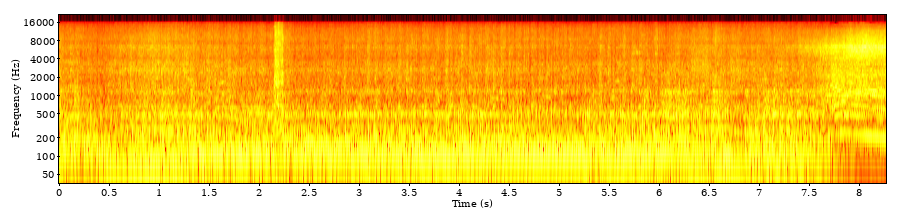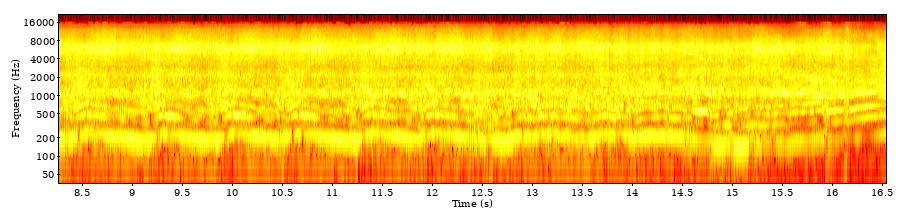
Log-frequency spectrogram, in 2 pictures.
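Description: Rally car engine running at a steady low idle, heard from inside the cabin. From about eight seconds in, the engine is revved up and down over and over at the start line, then it pulls away near the end.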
